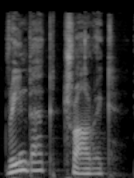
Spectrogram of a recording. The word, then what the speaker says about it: Greenberg Traurig: Ähm, du bist Arbeitsrechtlerin bei, ich muss das richtig aussprechen, Greenberg Traurig. Ist das richtig? – Genau so, ja. Man möchte das Deutsch aussprechen, aber dann klingt es falsch.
